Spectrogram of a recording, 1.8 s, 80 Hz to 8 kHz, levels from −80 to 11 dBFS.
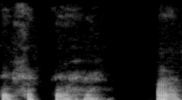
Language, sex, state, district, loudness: Hindi, male, Bihar, Araria, -20 LUFS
